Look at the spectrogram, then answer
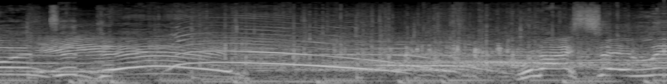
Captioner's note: cheering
